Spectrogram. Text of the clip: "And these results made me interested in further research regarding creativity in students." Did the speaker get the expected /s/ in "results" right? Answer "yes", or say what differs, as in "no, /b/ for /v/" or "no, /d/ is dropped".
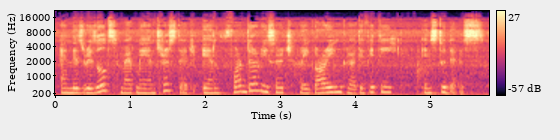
yes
